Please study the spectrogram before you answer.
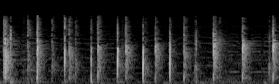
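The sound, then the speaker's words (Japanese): Hand clapping during a live talk program: many crisp, separate claps in a loose, slightly uneven rhythm, each sharp and distinct with short gaps between them. “拍手”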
